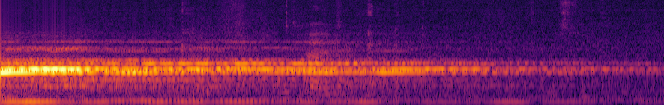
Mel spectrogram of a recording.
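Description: Electronic synthesizer drone: a sustained chord of steady tones over a low hum, dying away as the piece ends, with a faint brief pitch glide about halfway through.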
